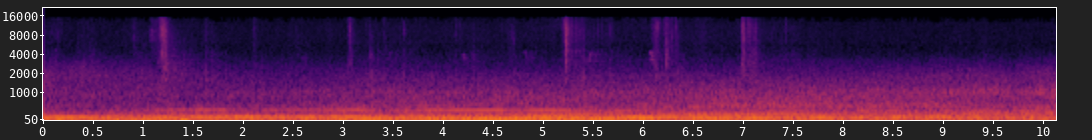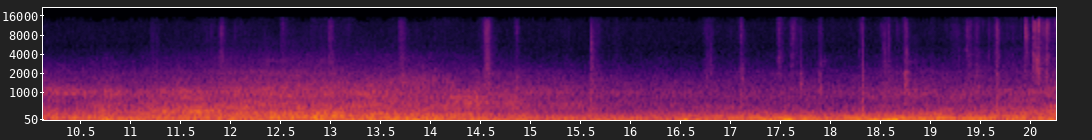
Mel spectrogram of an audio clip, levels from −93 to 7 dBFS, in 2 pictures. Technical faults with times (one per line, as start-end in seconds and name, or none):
17.67-18.75 CD scratch ticks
